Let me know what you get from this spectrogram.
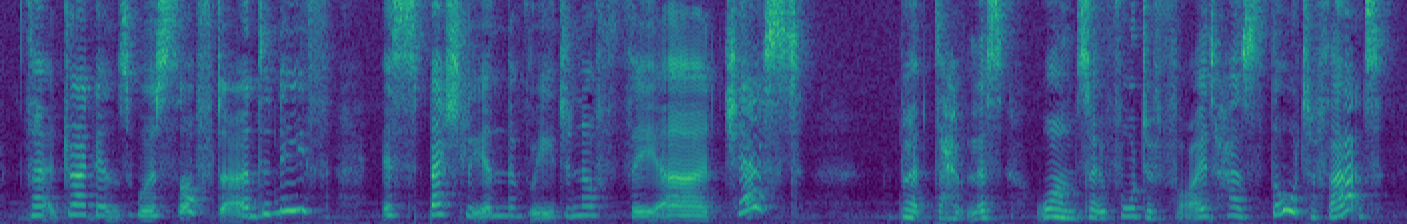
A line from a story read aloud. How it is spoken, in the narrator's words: said Bilbo in a frightened squeak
